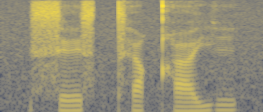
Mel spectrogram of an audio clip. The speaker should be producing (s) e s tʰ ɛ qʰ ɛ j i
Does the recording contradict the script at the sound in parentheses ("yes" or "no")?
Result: no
